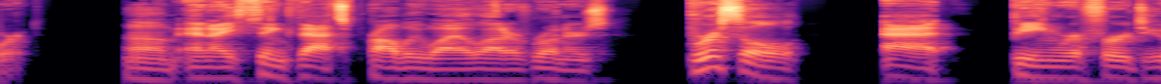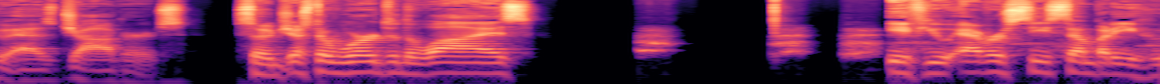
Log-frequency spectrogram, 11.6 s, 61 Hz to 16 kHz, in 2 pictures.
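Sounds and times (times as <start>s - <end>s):
speech: 0.0s - 8.6s, 10.2s - 11.6s
dogs barking somewhere else in the house: 9.0s - 11.3s.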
